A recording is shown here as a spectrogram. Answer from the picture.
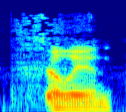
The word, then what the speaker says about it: Cillian: It's also got Amanda Seyfried and I never know if I'm supposed to pronounce his name Cillian Murphy or Killian Murphy, but it's got him in it. – Cillian. Okay, Cillian. Cillian.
